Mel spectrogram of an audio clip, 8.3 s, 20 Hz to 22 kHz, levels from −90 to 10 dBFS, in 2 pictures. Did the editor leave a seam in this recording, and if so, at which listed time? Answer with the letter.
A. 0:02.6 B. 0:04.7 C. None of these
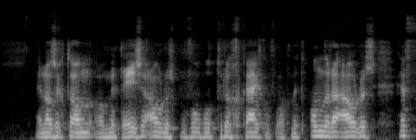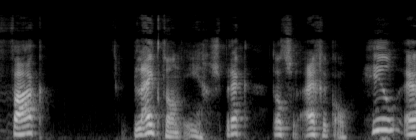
C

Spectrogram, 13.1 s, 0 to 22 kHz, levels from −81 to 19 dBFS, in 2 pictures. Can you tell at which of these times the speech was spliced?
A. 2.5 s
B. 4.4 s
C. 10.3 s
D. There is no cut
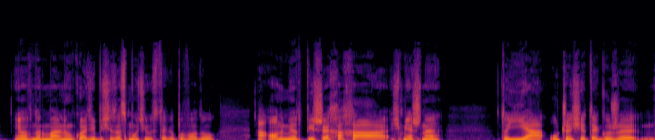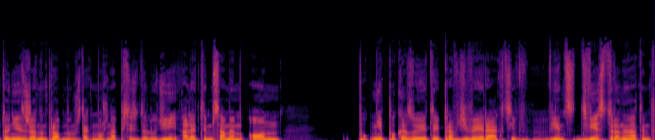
C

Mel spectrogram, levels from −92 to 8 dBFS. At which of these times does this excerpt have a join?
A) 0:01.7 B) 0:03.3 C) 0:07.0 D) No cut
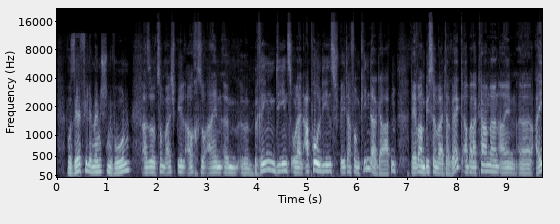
A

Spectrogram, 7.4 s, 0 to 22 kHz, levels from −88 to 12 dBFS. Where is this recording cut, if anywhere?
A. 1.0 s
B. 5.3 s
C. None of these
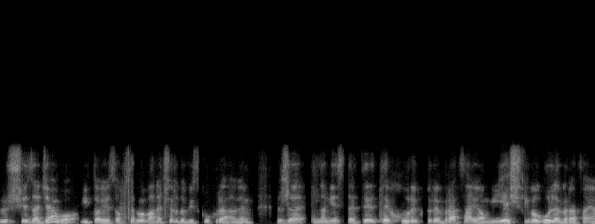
A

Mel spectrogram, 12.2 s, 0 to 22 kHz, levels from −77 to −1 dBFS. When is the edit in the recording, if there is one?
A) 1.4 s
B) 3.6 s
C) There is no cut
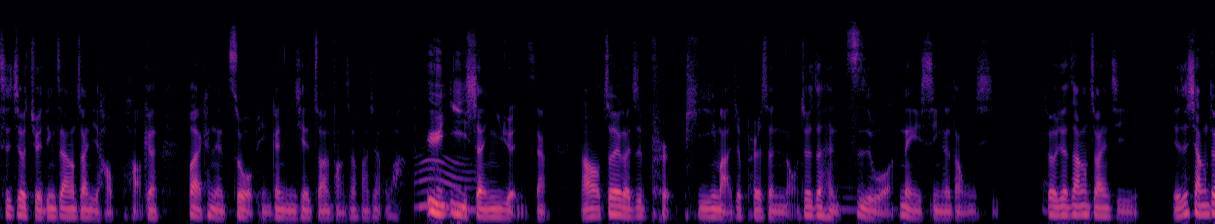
A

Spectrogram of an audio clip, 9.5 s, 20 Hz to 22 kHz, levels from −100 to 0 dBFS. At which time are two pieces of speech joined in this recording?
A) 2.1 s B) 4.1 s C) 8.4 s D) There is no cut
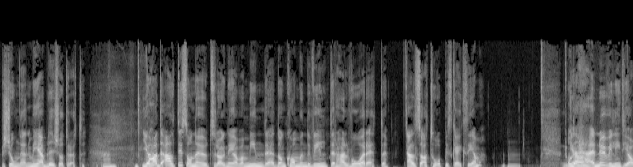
C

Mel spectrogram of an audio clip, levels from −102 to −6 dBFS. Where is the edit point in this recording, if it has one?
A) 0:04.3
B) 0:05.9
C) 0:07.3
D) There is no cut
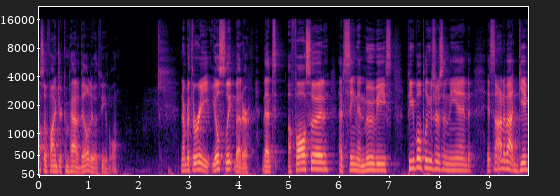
A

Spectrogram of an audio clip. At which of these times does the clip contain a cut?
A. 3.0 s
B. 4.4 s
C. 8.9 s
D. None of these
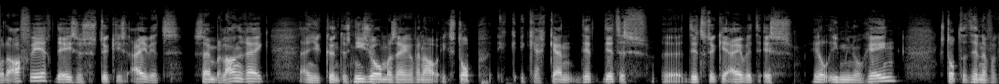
A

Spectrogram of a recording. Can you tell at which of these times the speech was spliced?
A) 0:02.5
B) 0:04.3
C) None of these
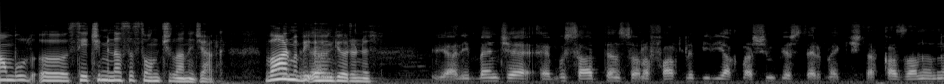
C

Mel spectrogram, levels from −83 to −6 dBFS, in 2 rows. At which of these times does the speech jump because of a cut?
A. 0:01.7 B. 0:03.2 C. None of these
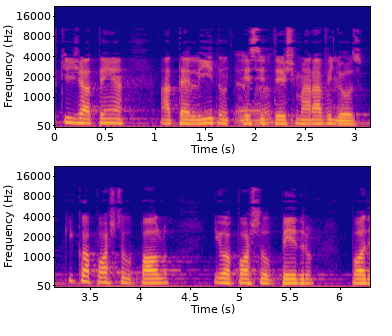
A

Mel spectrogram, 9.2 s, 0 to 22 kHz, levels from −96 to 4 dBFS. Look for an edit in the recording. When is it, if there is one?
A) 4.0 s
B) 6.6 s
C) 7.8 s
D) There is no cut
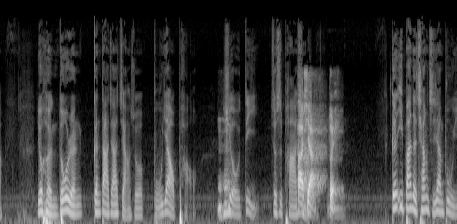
B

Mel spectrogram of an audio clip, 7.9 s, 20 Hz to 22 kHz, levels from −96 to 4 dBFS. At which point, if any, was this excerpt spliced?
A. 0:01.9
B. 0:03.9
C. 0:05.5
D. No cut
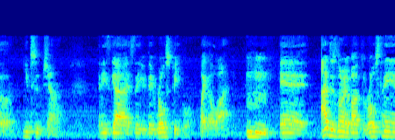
D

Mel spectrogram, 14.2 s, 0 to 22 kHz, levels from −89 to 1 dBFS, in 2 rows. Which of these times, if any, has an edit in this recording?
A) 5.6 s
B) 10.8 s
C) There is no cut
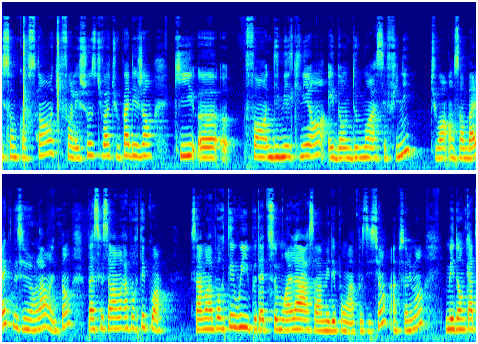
C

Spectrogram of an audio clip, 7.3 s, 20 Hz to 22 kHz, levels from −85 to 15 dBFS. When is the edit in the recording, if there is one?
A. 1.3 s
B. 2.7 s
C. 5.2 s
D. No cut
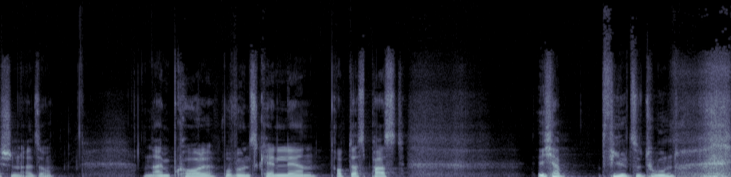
A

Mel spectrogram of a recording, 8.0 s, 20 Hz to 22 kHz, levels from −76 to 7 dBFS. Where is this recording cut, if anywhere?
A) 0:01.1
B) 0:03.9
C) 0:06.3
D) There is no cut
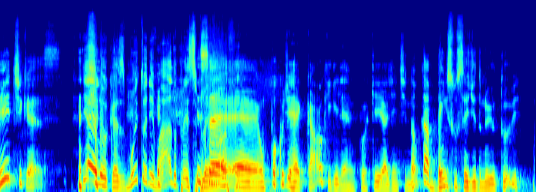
A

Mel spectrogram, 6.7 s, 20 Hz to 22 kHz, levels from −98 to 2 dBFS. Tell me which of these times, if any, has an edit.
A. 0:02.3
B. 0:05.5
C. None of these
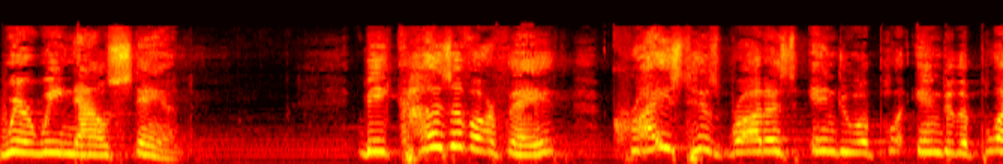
A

